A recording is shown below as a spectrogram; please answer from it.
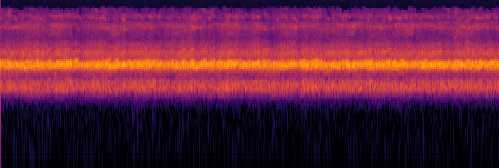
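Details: Frogs singing in a dense, unbroken chorus of natural sound, many overlapping croaks merging into a steady high-pitched trill with two bright bands, constant in loudness throughout, no other sounds standing out.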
